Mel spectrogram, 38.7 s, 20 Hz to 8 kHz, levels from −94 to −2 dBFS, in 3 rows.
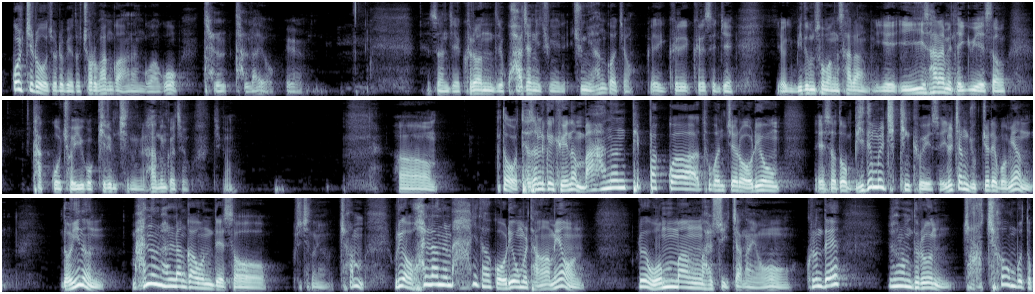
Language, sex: Korean, male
